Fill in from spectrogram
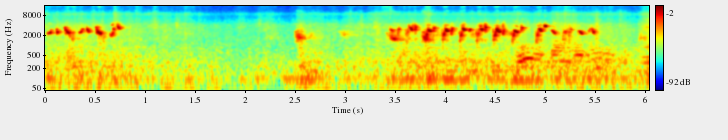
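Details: Garden sooty-headed bulbul singing along with another bulbul: a short burst of bubbly chirps, a pause, then a longer run of quick, bright, warbled notes; a voice is faintly heard.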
